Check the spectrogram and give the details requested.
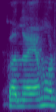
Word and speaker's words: Cuando Hay Amor: I'm probably going to hash the name, Cuando Hay Amor. Cuando Hay Amor, that was right. And that was released last summer. Well, the H is silent in Spanish.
